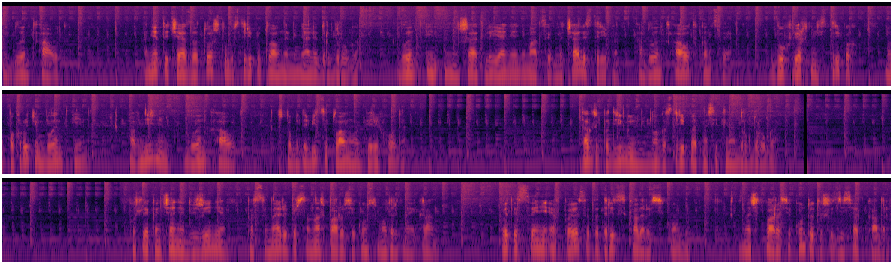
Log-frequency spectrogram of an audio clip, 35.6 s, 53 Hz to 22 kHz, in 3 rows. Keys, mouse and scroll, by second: 0.3 click, 3.4 click, 5.2 middle click, 5.3 middle click, 13.8 click, 14.0 click, 14.9 click, 15.1 click, 16.8-17.4 scroll, 17.4 click, 17.5 shift+click, 17.8 g, 18.0 click, 18.4 click, 18.7 click, 18.8 click, 18.9 scroll, 19.1 g, 19.2 click, 21.4 click, 21.6 g, 21.8 click, 22.0 click, 23.0 click, 23.1 g, 23.3 click, 24.1-24.4 scroll, 25.4 click, 27.9 click, 31.6 n, 33.2-34.0 scroll, 34.8 shift+middle click.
